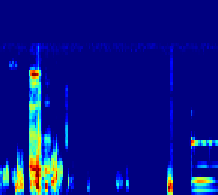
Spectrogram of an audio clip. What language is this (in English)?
Odia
